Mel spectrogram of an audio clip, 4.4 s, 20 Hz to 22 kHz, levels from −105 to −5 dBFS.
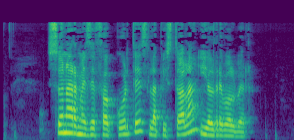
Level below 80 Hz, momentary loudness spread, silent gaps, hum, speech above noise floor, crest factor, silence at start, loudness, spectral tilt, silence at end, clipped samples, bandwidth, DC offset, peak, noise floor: -66 dBFS; 10 LU; none; none; 47 dB; 18 dB; 0.7 s; -22 LUFS; -3.5 dB/octave; 0.7 s; under 0.1%; 12 kHz; under 0.1%; -4 dBFS; -69 dBFS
